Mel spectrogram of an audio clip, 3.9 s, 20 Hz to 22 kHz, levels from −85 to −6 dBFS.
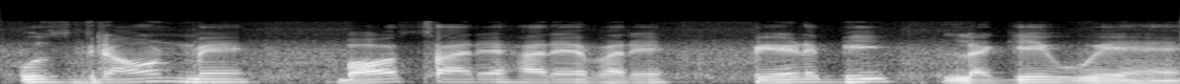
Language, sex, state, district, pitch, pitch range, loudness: Hindi, male, Uttar Pradesh, Lucknow, 130 Hz, 120-135 Hz, -16 LUFS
